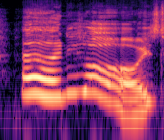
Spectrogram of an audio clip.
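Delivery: very high, exaggerated put-on Italian accent.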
